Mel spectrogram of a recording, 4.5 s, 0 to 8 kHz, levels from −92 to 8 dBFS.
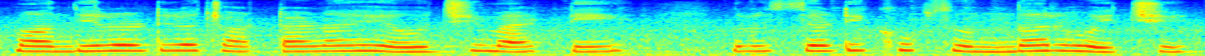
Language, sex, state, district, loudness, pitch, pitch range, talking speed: Odia, female, Odisha, Khordha, -14 LUFS, 280 Hz, 265-300 Hz, 105 wpm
